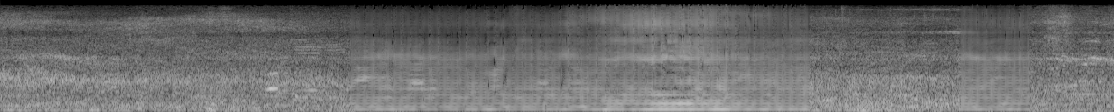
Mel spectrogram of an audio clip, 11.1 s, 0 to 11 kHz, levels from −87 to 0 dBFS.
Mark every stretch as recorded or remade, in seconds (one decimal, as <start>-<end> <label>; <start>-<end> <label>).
0.0-3.5 recorded; 3.5-8.1 remade; 8.1-9.6 recorded; 9.6-10.3 remade; 10.3-11.1 recorded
